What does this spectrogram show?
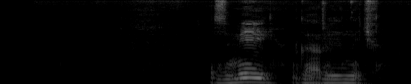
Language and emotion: Russian, sad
